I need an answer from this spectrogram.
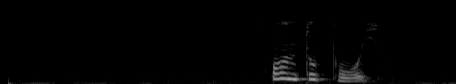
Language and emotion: Russian, neutral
